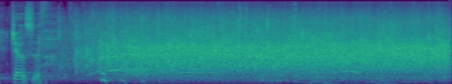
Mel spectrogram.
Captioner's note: audience applauds and cheers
